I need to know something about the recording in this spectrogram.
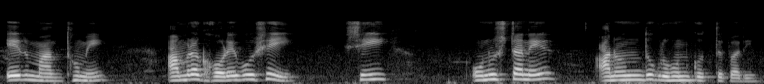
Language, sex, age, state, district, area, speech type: Bengali, female, 60+, West Bengal, Paschim Bardhaman, rural, spontaneous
